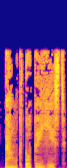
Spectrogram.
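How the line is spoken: Whisper. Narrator (Russian): Я прошептала

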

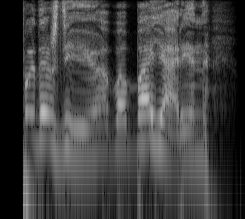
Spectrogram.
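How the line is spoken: Wheezed. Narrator (Russian): просипел, наконец, староста

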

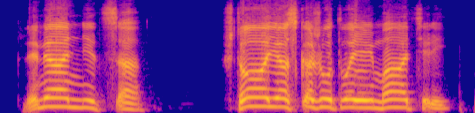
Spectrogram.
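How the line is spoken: Exclaiming. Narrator (Russian): воскликнул он

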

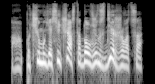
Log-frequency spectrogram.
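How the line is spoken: Growling snow leopard. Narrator (Russian): прорычал в ответ барс

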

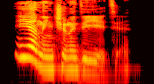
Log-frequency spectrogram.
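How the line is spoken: Young man's smirking chuckle. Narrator (Russian): хмыкнул в ответ парень

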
